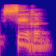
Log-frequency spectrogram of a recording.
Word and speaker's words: Serres: En francés se pronuncia Michel Serres, sin la S al final, Serres, pero como hablamos español, vamos a decirle Michel Serres, como usted le dice, o Serres.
